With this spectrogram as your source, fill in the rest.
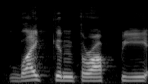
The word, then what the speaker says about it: lycanthropy: Oh, Orange Hat Review says the psychological case of lycanthropy. I should be pronouncing Lycanthropy.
